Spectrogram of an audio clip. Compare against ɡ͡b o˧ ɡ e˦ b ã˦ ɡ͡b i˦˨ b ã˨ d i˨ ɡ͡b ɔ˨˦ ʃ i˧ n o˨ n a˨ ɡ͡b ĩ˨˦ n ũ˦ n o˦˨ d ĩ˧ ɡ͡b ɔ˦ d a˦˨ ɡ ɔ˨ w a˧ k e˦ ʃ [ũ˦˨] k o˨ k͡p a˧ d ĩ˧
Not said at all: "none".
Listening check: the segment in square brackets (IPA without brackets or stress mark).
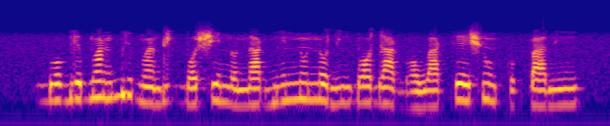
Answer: ũ˦˨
